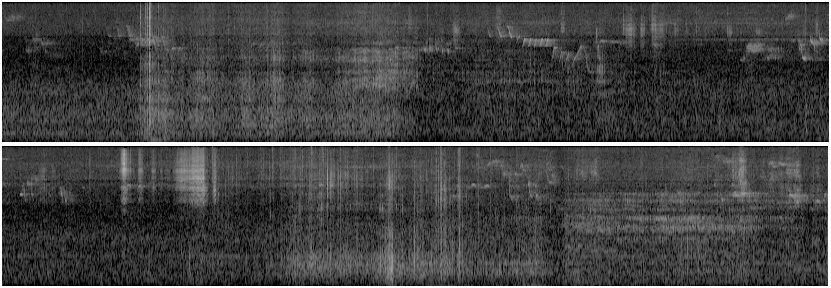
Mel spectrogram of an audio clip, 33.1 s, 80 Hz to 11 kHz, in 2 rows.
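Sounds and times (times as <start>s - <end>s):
tyres scrabbling on rock: 2.8s - 8.4s, 20.2s - 32.5s
insects chirping: 25.5s - 33.0s
motor and gear whine: 25.6s - 33.0s.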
